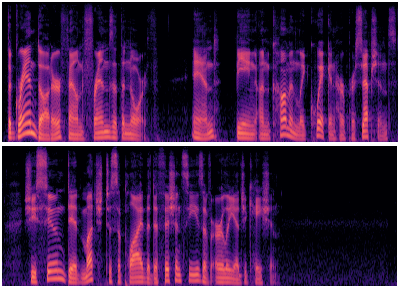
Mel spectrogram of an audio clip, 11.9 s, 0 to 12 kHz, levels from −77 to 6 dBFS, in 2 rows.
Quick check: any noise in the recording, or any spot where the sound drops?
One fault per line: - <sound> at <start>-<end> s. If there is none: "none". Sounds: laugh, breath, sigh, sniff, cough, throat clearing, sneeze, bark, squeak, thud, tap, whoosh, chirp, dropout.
none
